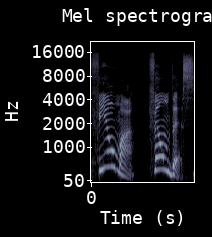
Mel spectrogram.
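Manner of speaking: play-acted, high, shouted yelling. Retelling a politician's order to film: imitating someone yelling. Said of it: "he yells at the guy".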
